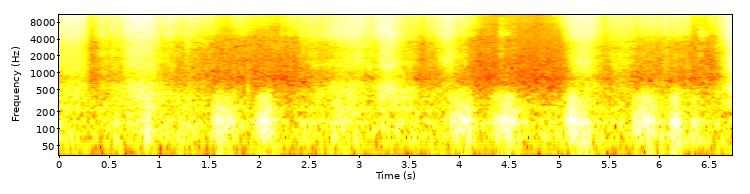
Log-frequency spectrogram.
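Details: Norwegian Forest Cat named Somi, an affectionate pet, recorded 6 February 2023; soft, low rhythmic pulses rise and fall roughly once a second like steady purring or breathing, quiet and close, with faint broadband hiss between.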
